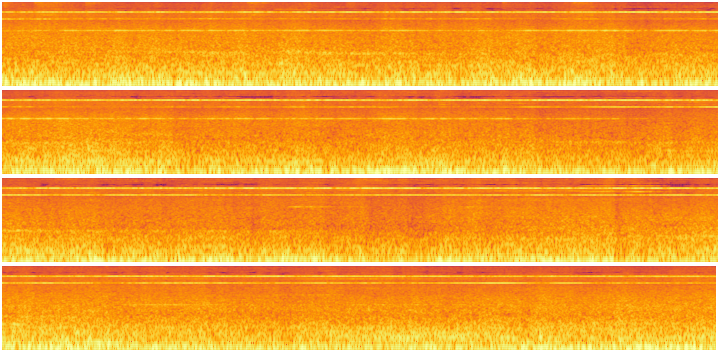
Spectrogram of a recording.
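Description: Freight train of autorack cars rolling past with a steady low rumble, overlaid by steady high-pitched wheel squeal; a lower squeal tone drops out partway through.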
